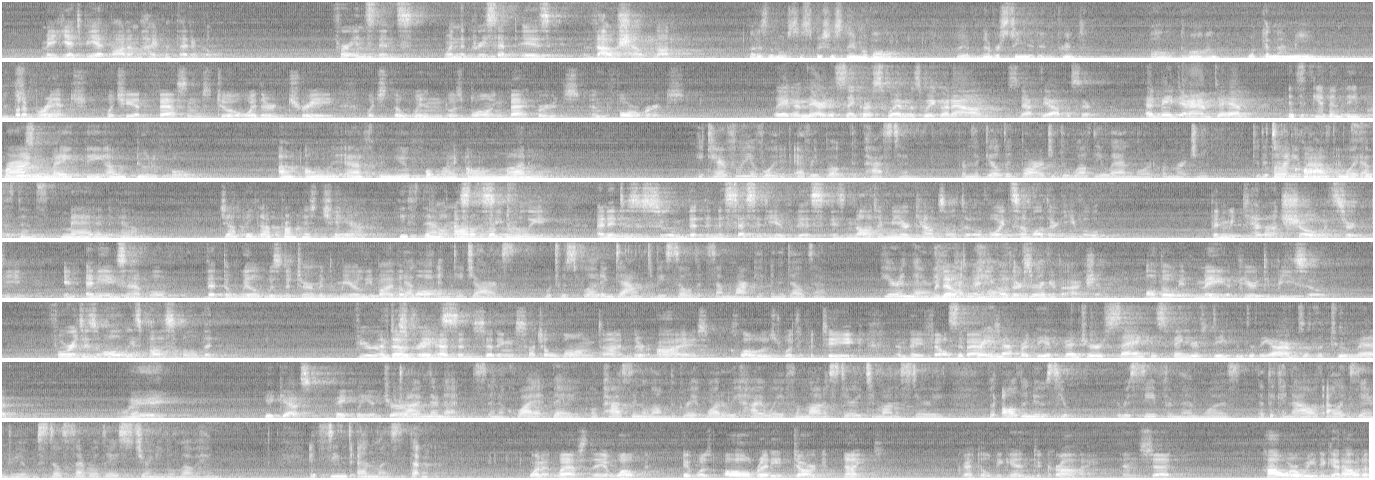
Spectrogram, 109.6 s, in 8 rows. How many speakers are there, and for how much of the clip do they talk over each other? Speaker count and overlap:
6, about 7%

